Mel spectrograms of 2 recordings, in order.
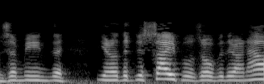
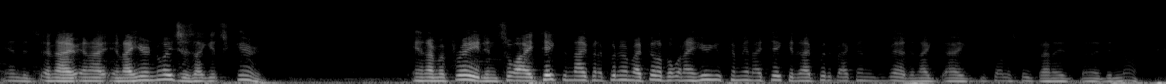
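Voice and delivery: much softer, small frightened voice; timid confession; 2 semitones lower, 10 dB quieter than usual. Retold or imitated. Wife softly admits she keeps a knife from fear. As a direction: confess it meekly.

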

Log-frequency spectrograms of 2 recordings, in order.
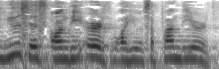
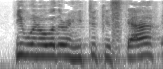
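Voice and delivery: usual speaking voice

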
